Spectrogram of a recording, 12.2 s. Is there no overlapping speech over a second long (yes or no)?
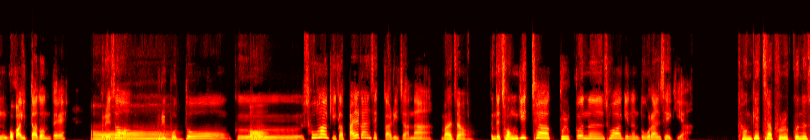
no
